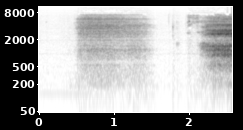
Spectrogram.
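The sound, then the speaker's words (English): Slow, deep breathing during a guided breathing exercise: a long, airy, hissing breath of about a second, a short pause, then a second, louder breath beginning. “Let's take a breath together. All right. As you take the next breath, notice,”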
